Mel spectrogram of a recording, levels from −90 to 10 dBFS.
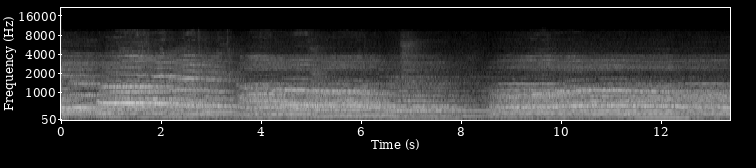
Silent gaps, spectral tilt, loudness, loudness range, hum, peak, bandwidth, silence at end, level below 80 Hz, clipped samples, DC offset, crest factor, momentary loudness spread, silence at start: none; -7 dB/octave; -25 LUFS; 7 LU; none; -8 dBFS; 9.8 kHz; 0 s; -58 dBFS; under 0.1%; under 0.1%; 16 dB; 11 LU; 0 s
